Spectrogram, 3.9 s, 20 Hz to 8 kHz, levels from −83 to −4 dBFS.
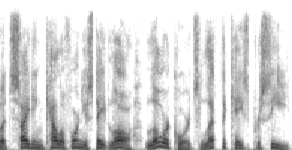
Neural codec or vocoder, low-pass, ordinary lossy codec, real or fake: none; 7.2 kHz; Opus, 64 kbps; real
